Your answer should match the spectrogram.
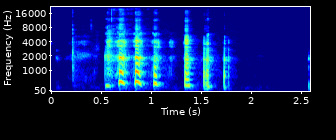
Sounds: Laughter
